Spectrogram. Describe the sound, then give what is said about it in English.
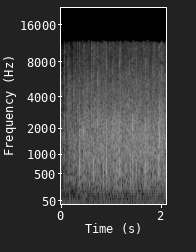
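A crowd at a gathering of Israelis claps steadily, dense overlapping handclaps forming a continuous wash of applause at moderate volume, with no voices standing out. “This is at the gathering of Israelis, so the applause.”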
